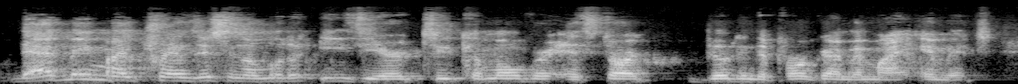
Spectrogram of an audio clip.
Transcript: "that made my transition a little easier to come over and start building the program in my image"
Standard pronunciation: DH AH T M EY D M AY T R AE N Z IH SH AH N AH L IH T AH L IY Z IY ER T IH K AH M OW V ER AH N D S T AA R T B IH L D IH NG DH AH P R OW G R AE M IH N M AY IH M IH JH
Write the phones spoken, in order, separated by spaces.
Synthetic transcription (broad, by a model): DH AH T M EY D M AY T R AE N Z IH SH AH N AH L IH T L IY Z IY ER T IH K AH M OW V ER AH N S T AA R T B IH L D IH NG DH AH P R OW G R AE M IH N M AY IH M IH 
